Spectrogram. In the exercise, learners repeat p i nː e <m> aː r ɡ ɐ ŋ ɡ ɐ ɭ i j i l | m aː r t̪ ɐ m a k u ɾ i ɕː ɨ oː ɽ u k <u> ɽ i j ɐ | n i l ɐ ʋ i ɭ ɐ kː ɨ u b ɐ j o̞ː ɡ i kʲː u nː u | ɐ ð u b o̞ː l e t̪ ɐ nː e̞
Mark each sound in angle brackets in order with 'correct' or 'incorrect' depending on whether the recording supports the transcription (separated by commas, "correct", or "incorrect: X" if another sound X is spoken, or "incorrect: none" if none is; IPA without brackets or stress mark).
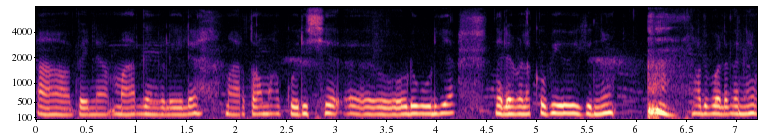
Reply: correct, incorrect: uː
